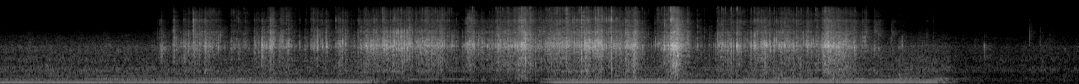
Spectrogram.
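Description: Parcel packaging being handled and opened by hand: several seconds of crinkling and rustling with many small crackles, starting about a second and a half in and stopping shortly before the end. A steady low hum runs underneath and drops out twice.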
